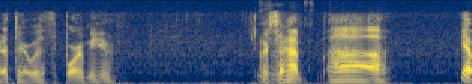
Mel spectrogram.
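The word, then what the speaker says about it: Boromir: bean rolls as well right up there with bormir or set up uh yeah bormir yeah yeah yeah you said it right anyway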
